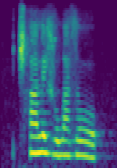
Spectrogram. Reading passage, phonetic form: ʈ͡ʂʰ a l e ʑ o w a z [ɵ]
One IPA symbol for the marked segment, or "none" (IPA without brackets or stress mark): o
